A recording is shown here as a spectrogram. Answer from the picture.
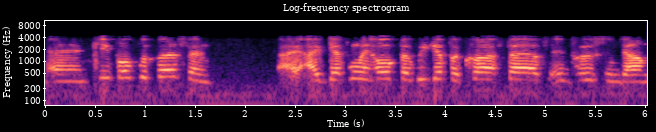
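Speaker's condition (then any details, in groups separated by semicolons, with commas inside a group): Cerebral palsy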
